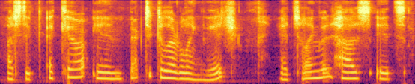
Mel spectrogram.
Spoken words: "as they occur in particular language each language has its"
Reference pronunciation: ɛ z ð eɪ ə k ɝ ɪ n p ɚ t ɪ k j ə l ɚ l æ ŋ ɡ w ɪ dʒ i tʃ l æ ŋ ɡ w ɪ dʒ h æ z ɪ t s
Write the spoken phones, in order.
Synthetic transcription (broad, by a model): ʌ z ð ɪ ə k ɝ ɪ n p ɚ t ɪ k j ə l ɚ l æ ŋ ɡ w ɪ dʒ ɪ s l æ ŋ ɡ w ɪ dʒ h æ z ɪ t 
